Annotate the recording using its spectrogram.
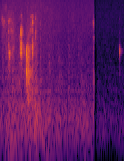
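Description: Quiet room tone with a brief faint sound about half a second in, cutting off abruptly near the end.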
